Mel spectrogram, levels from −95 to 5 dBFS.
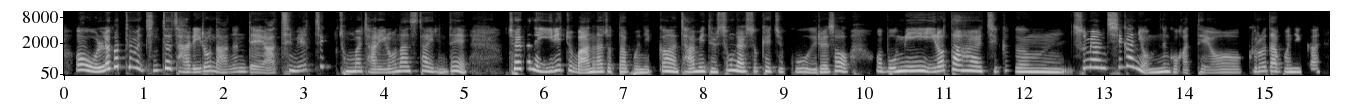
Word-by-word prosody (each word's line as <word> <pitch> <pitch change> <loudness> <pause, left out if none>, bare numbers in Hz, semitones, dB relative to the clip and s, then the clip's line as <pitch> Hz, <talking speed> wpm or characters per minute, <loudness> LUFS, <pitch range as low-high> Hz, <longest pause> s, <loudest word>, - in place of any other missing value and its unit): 어 280 - +1
원래 235 +2 +5
같으면 445 - -1
진짜 265 +8 0
잘 180 - -3
일어나는데 180 -4 -3
아침 240 -4 -2
일찍 285 - -9
정말 210 +1 +1
잘 160 -5 -4
일어나는 195 +9 0
스타일인데 225 -3 -2 0.5
최근에 350 -6 +2
일이 215 +7 +1
좀 240 -7 -4
많아졌다 185 +4 +2
보니까 185 +7 +1
잠이 195 +3 +2
들쑥날쑥해지고 200 - 0
이래서 180 +6 -1 0.3
어 215 - -3
몸이 225 +3 +4
이렇다 245 +8 +1
할 235 -3 +3
지금 185 -5 +1
수면 400 0 -1
시간이 430 - 0
없는 175 +3 +2
것 160 -3 -7
같아요. 155 +1 -9
그러다 210 0 -3
보니까 180 -1 -2
205 Hz, 305 characters per minute, -25 LUFS, 180-245 Hz, 0.5 s, 원래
